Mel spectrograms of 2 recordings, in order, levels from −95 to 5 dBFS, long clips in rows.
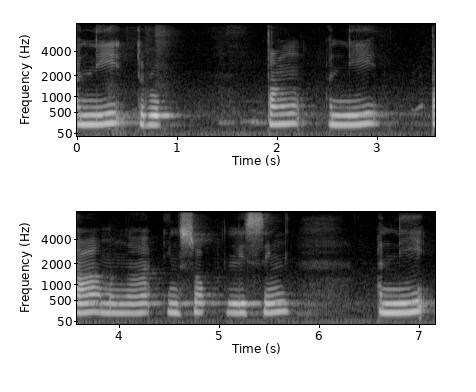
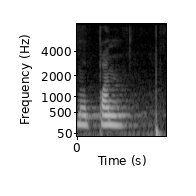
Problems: background sounds at intervals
